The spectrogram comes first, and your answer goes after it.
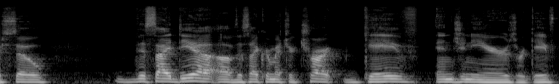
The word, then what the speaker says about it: psychrometric: humidity and temperature conditions, and we call this psychrometrics. And you can look that up, but it's spelled P-S-Y-C-H-R-O, and then metric, psychrometric.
